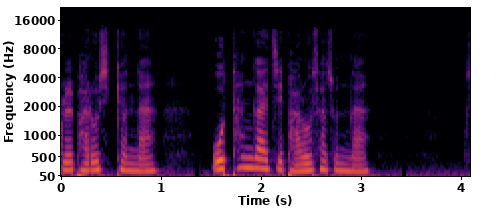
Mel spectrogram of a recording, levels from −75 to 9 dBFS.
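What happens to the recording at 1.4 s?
A gap at a join of encoded pieces runs from 1.33 to 1.39 s. Separately encoded segments were spliced untrimmed, leaving encoder start delay and end padding. A gap of about 56 ms cuts the speech, with smeared edges that leave a shorter silent part, before it resumes where it stopped.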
